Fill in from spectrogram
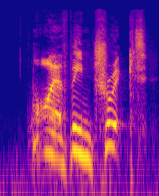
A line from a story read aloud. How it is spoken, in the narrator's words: he shouted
